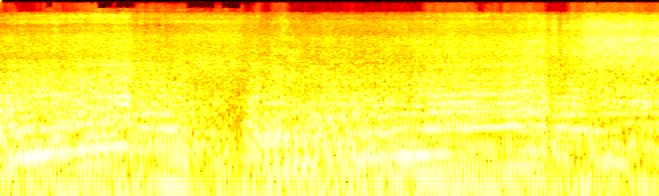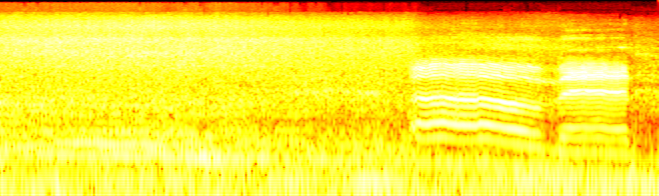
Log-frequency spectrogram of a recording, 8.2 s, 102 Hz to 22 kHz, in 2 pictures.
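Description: Supercharged 2004 Ford Mustang GT accelerating hard with wheelspin, a loud continuous engine roar climbing in pitch, briefly dropping as it shifts, then a higher whining rise near the end.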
